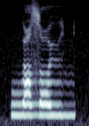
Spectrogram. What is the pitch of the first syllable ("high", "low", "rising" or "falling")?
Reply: high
